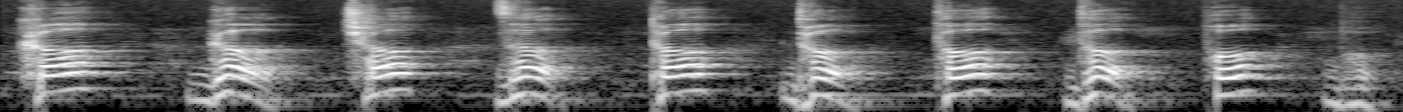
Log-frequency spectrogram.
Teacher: म्हणायचं कळलं यांचा उच्चार करताना ह चा उच्चार केला होतो किंवा हवा जोरात फुफुसावाटे एकदम बाहेर फेकल जाते त्याला महाप्राण म्हणतात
